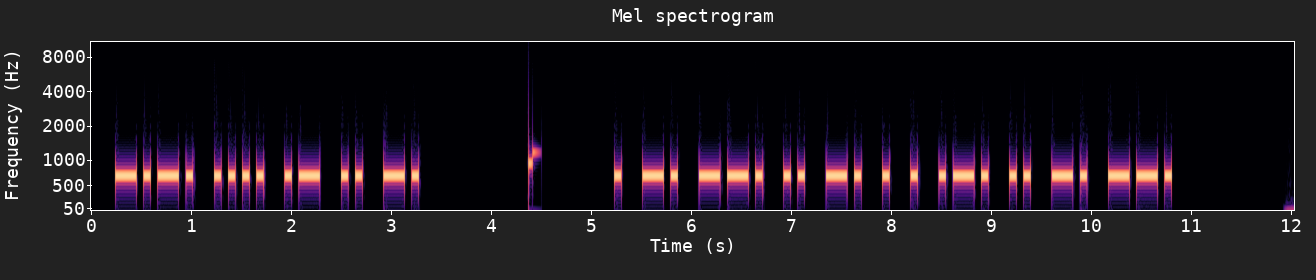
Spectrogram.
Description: Morse code, heard as a keyed tone, about 17 wpm, 700 Hz. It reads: CHAIN ENGINEERING
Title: Sentences from Top 1500 Words - New Word Drill - 17wpm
